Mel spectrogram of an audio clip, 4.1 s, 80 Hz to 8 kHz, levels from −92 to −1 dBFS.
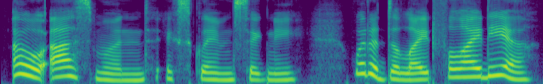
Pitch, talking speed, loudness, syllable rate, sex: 225 Hz, 120 wpm, -16 LUFS, 4.6 syllables/s, female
